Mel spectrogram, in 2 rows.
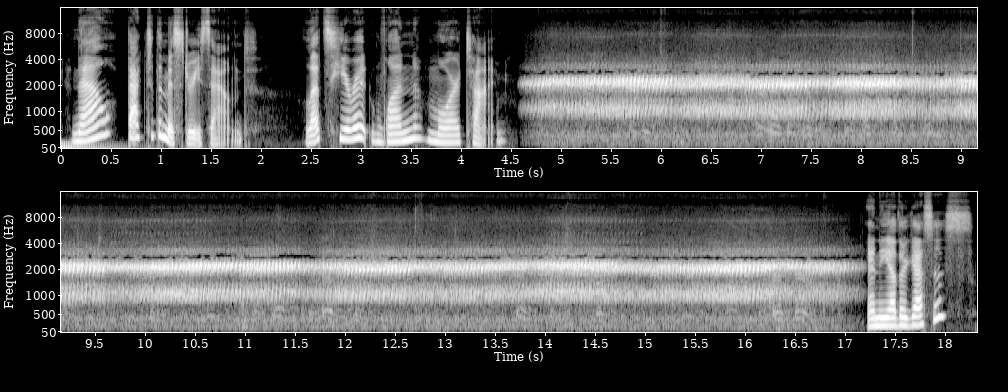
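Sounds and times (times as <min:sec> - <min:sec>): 
speech: 0:00.1 - 0:04.5, 0:17.2 - 0:18.3
chorus of cricket frogs calling to females in New Jersey: 0:04.6 - 0:17.2.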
